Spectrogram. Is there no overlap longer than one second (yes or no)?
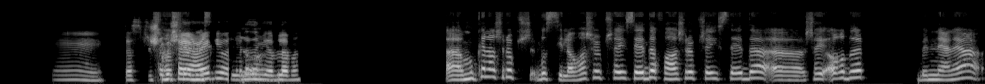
no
